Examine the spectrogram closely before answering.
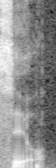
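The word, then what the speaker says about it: Cile: Her name is pronounced Seal.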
